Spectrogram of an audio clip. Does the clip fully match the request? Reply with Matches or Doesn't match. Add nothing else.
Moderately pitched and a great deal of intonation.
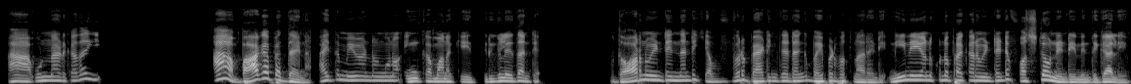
Matches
